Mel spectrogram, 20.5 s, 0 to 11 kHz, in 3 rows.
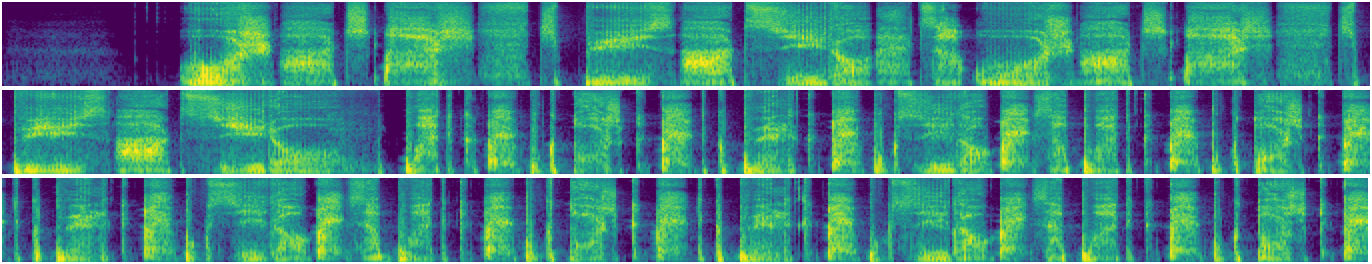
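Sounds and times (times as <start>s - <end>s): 
inhaled beatbox wind technique vocal percussion: 1.1s - 20.5s
speech: 1.3s - 2.4s, 3.2s - 9.9s.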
